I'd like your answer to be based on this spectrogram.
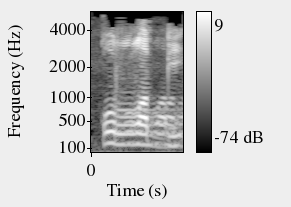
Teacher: اللام ادغمت في الراء · Term: اللام الفعلية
